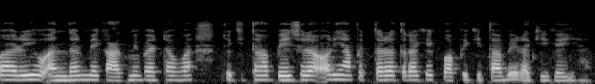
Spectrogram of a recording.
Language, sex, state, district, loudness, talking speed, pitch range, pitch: Hindi, female, Bihar, Katihar, -18 LUFS, 240 wpm, 185-210 Hz, 205 Hz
